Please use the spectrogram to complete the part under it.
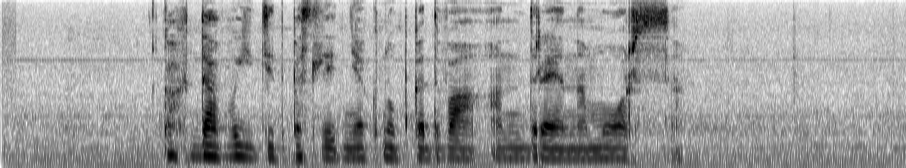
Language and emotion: Russian, neutral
